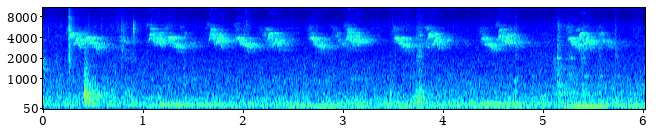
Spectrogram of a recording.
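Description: A small bird chirping over and over, about two short high chirps a second, over a low steady hum, with a single knock about half a second in.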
